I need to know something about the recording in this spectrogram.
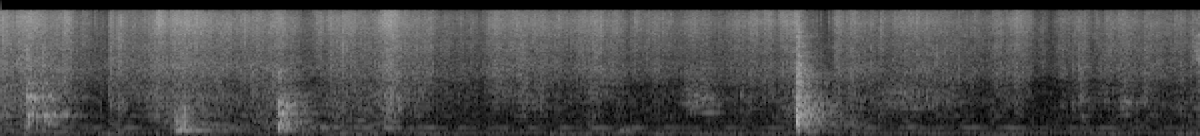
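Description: Aluminium foil crinkling and rustling as it is folded and pressed around a masonry brick by hand, with a sharp knock about four seconds in.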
